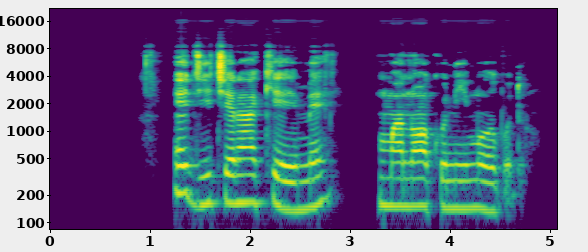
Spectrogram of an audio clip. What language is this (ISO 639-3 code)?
ibo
